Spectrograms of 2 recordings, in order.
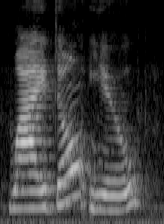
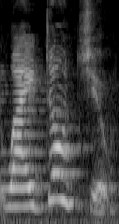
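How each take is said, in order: First: The words are said separately, without blending. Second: The words blend into a 'chew' sound.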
